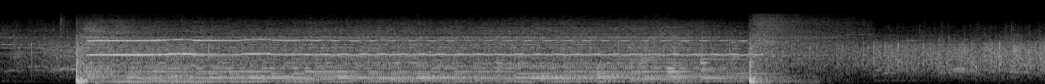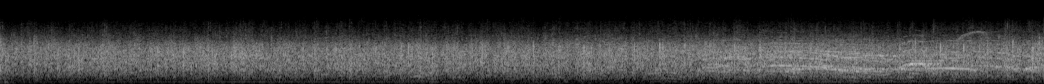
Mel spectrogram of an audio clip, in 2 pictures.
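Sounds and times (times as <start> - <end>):
audience applauding: 0.0 - 20.8.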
